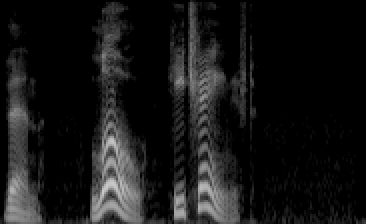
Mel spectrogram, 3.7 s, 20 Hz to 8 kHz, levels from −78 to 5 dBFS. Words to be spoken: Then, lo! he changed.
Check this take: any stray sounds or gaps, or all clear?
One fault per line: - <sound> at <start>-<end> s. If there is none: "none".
none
